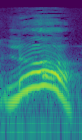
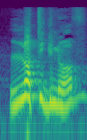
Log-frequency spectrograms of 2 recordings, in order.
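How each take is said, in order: First: There is a pause between the two words. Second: The two words run together without a pause.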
